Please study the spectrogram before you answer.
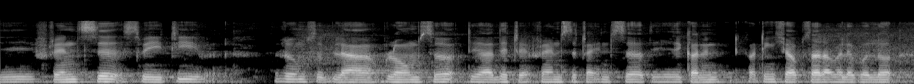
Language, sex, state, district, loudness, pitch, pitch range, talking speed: Telugu, male, Andhra Pradesh, Anantapur, -19 LUFS, 115 Hz, 110-120 Hz, 40 wpm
